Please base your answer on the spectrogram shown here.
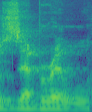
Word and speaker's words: Zebril: I could not remember any of the months other than Zevril, and I didn't write this down before. It's also Zebril, not Zevril. Well, it changes with region. It's a regional pronunciation.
